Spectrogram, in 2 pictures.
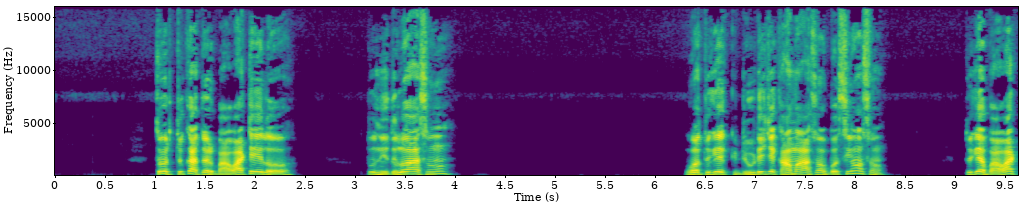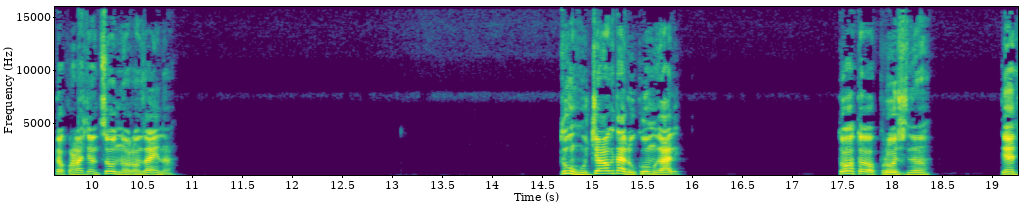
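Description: A middle-aged man speaks calmly and close up, in short phrases with pauses.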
